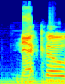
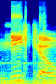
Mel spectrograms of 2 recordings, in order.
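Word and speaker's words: Neko: pronouncing his name because Neco is the correct pronunciation it's it's Japanese for cat um specifically house cat but um I always called him I always called him Nico when I was growing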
